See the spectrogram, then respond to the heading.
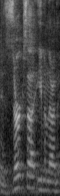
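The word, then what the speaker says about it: Yrxa: Remember those Urexa?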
